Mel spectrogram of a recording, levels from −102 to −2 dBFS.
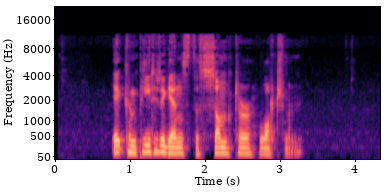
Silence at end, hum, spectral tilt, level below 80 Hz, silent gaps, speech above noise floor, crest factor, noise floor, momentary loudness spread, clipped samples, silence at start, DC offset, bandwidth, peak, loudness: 1.05 s; none; -6 dB/octave; -56 dBFS; none; 50 dB; 20 dB; -72 dBFS; 15 LU; under 0.1%; 0.75 s; under 0.1%; 11.5 kHz; -4 dBFS; -22 LUFS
